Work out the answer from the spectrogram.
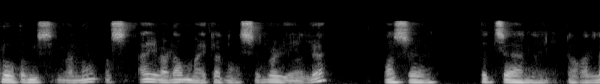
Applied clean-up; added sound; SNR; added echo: neural mask model DeepFilterNet 3.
